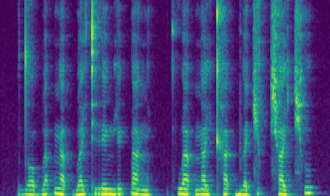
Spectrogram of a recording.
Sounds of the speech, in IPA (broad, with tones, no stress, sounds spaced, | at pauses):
d ɔː˨˩ b a˦˥ p̚ ŋ a˨˩ p̚ b a˧ j t r eː˧ ŋ j e˥˩ k̚ w a˧ ŋ | kʰ w a˨˩ p̚ ŋ a˨˩ j kʰ a˨˩ k̚ b ɯ˩˦ a̯ t͡ɕ o˥˩ k̚ t͡ɕʰ a˧ j t͡ɕʰ u˥˩ k̚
